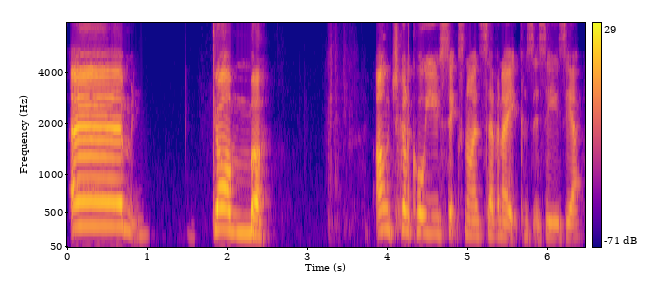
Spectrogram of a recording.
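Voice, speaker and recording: A woman's voice: fairly high pitch, expressive, slow, pushed and bright. An English woman in her thirties hosting a livestream, chatting casually and reacting to viewer comments. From England. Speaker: livestream host.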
